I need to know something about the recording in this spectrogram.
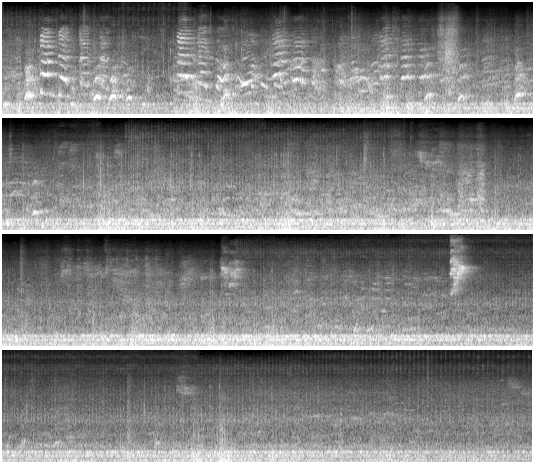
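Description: Children shouting and calling out in the street during the first several seconds, over the steady low hum of a car driving slowly. A single brief, high chirp comes about three-quarters of the way through.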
